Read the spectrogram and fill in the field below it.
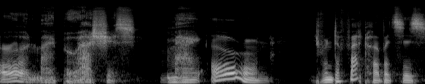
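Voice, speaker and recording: Someone uses a put-on character voice and talks at a fairly slow pace. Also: man, fairly low pitch for a man. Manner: wheedling, obsessive.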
